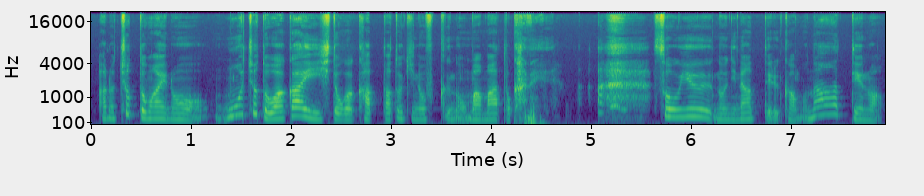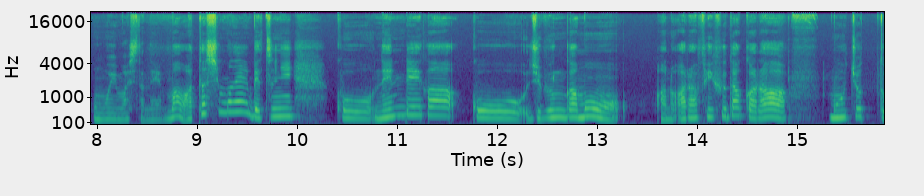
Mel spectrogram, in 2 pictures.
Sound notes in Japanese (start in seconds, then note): 4.7 笑い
